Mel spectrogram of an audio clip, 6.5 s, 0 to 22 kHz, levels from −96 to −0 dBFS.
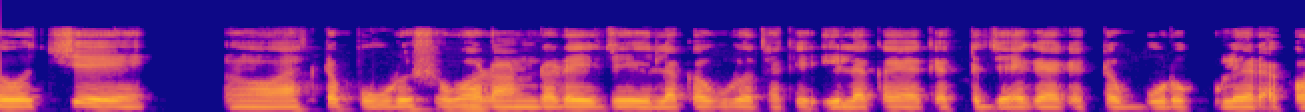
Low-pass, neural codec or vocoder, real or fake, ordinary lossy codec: none; none; real; none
